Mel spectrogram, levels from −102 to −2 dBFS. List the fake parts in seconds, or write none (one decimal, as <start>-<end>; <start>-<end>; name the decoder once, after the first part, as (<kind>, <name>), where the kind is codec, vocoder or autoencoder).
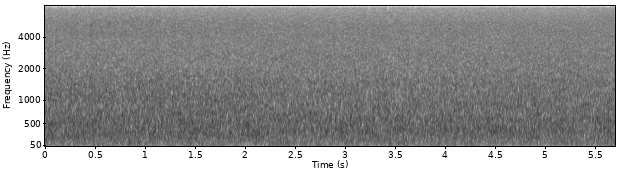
2.3-2.8 (codec, DAC); 4.4-5.7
